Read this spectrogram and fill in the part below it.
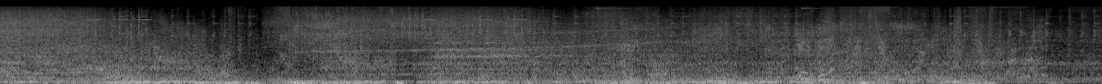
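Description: A chainsaw engine roars and rattles steadily.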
